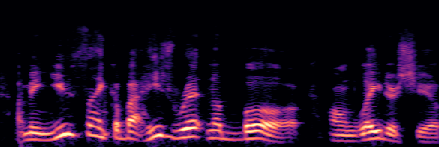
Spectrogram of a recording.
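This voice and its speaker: With a dry, close sound and no echo, a man speaks at a very fast pace. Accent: Southern US. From US South, rural Georgia. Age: 60s. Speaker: retired marketing executive. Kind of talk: interview conversation. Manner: halting, many fillers and restarts.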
